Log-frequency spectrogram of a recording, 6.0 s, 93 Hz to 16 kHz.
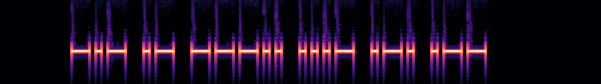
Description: Morse code, heard as a keyed tone, about 20 wpm, 700 Hz. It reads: KA8VRW
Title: USA Call Signs - 6 Characters - 3x Character Spacing - 20wpm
